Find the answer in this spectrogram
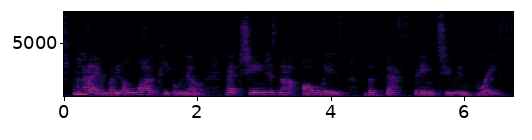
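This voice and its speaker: A woman at a fairly low pitch, ordinary pitch variation and a fairly slow pace, with audible room echo. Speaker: podcast co-host. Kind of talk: casual chat.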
